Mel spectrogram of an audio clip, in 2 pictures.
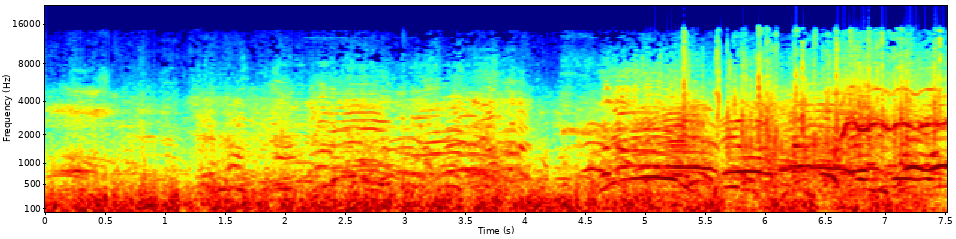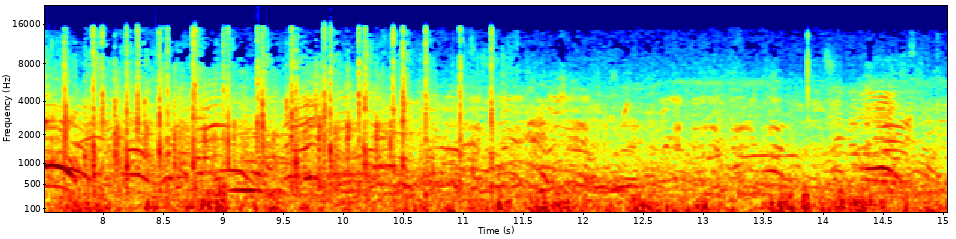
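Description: Spectators cheer and call out in the distance.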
